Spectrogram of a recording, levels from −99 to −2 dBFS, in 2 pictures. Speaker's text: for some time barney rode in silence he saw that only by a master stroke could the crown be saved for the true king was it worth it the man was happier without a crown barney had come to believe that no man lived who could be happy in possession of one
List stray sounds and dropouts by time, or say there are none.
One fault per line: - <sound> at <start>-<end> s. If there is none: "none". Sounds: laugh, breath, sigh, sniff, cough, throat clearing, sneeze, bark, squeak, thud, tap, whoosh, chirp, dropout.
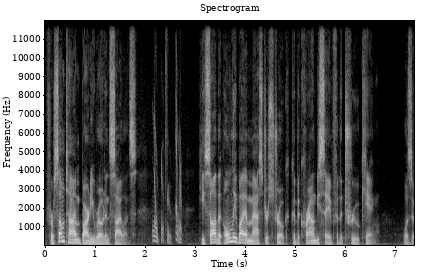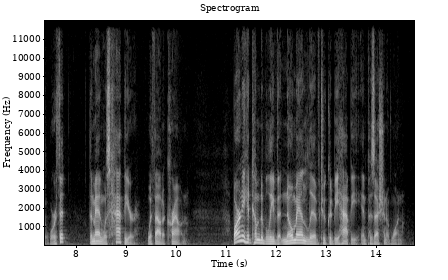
- chirp at 2.1-2.8 s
